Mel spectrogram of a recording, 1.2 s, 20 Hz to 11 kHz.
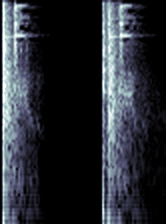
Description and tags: Layered sound made from door mechanisms, handclap and whistle. Recorded with AKG 2006 mixed in Audacity.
